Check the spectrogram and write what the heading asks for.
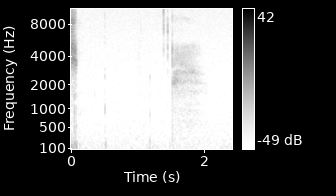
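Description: Near silence in a pause in a man's speech, the last word trailing off at the start. A soft breathy hiss comes in the last half second.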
